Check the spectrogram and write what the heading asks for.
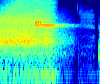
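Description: Sound effect for an animated title graphic: a swelling whoosh of noise that cuts off about a second in, overlapped by a whistle blast that flicks up and then holds one steady high tone for about a second before fading.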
